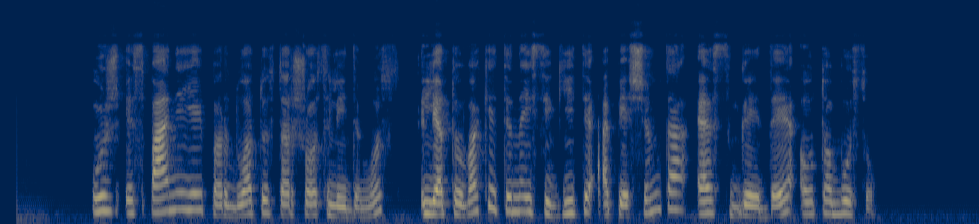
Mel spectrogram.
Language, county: Lithuanian, Tauragė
